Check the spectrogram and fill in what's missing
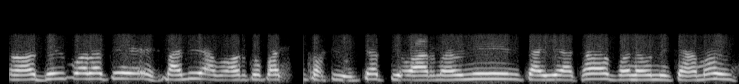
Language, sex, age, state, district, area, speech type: Nepali, male, 45-60, West Bengal, Darjeeling, rural, conversation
